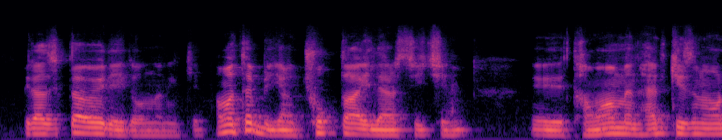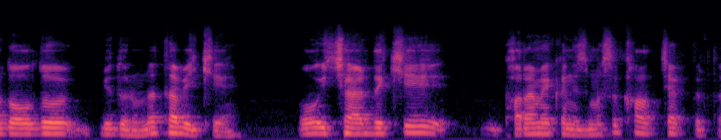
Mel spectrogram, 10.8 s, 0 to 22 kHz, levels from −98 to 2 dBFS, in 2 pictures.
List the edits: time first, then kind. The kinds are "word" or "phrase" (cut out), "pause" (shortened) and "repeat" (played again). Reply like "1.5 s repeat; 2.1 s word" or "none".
1.6 s pause; 7.5 s word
